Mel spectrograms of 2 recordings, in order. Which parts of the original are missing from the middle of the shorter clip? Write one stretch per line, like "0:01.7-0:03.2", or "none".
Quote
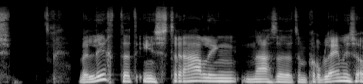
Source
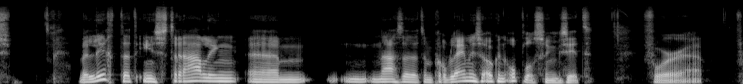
0:02.4-0:03.7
